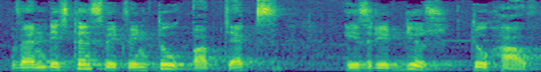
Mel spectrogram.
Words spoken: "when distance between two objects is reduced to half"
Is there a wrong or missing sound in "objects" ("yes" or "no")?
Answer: no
